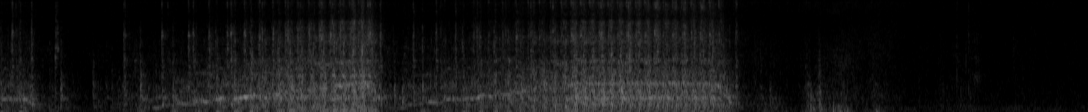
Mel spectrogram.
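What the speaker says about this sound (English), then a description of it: "I am going to back stitch here to reinforce that start." A sewing machine stitches quilt binding and back stitches, a steady, close mechanical whir running for several seconds with a brief pause and change in pace, then quieter handling noises.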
